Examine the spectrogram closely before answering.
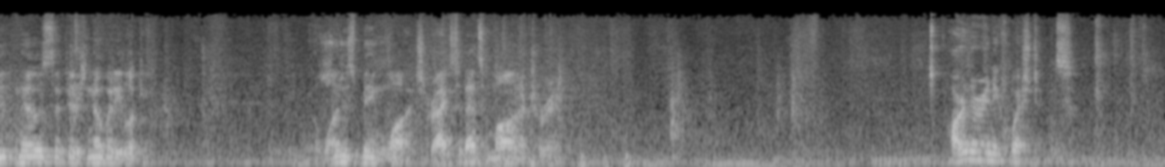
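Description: A man lectures in a room with slight echo, speaking clearly with pauses.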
